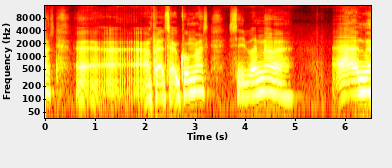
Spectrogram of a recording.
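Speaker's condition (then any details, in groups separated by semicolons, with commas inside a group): Cerebral palsy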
